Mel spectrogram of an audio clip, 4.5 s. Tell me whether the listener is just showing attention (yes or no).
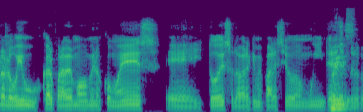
no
